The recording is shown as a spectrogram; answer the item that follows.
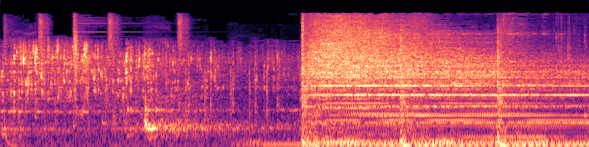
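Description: Whiskey pouring from a glass bottle, a steady stream of liquid. A little over two seconds in, loud music with a heavy bass comes in suddenly over it.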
